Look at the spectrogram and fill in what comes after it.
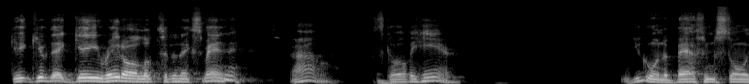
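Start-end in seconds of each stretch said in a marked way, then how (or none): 2.9-4.6 sly quiet invite. Retold or imitated. Voicing a man flirting.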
